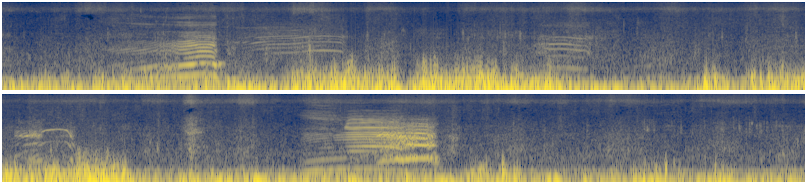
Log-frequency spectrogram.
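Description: Cattle moo repeatedly while being herded into a polywire catch pen, with long, loud, wavering lowing calls over constant wind rumble outdoors.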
